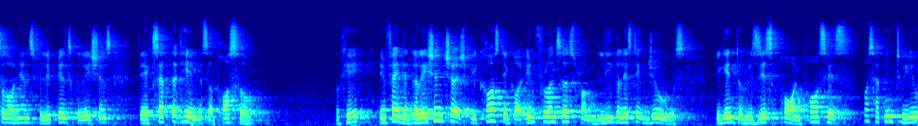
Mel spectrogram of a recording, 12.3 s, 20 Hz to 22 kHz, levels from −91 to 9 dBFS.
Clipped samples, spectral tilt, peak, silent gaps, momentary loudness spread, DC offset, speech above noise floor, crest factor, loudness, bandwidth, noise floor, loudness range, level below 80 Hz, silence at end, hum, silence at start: under 0.1%; -4.5 dB/octave; -22 dBFS; none; 10 LU; under 0.1%; 31 dB; 18 dB; -40 LUFS; 12.5 kHz; -71 dBFS; 4 LU; -72 dBFS; 0 s; none; 0 s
